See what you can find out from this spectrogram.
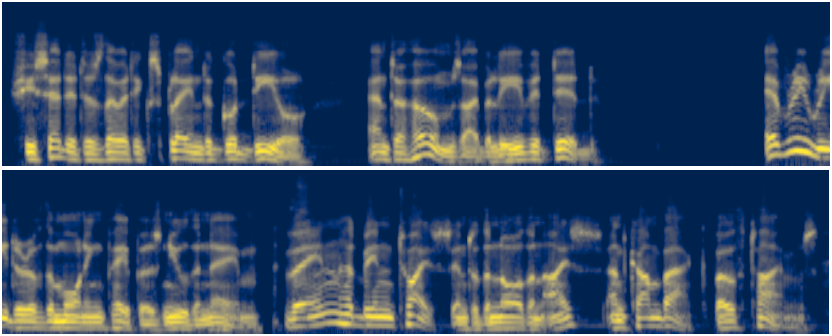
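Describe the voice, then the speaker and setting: A man giving measured, grave first-person narration of a scripted mystery story. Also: low-pitched, no echo, muffled recording.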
